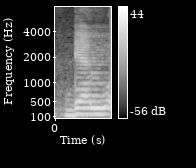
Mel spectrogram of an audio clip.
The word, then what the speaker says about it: डेंगू: है, डेंगू fever में, उच्चारण डेंगू ही होता है, तो डेंगू फीवर में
